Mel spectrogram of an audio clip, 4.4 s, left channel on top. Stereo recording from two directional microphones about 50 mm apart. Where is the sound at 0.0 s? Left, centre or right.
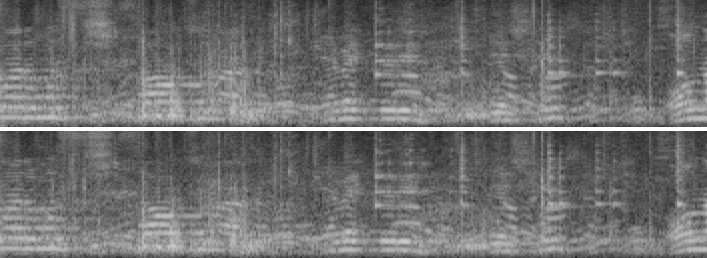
Left.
